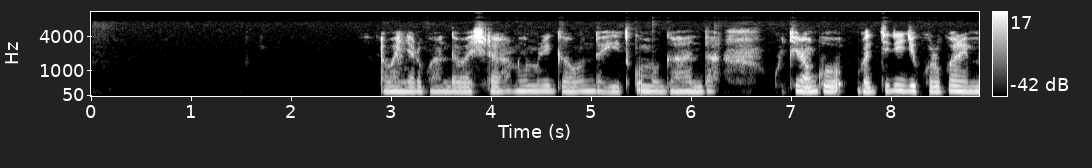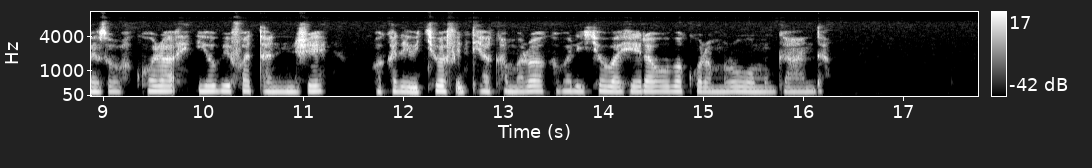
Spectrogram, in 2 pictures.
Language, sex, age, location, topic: Kinyarwanda, female, 18-24, Huye, agriculture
